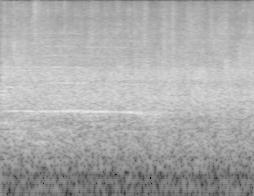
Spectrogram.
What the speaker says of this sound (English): I didn't expect that applause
